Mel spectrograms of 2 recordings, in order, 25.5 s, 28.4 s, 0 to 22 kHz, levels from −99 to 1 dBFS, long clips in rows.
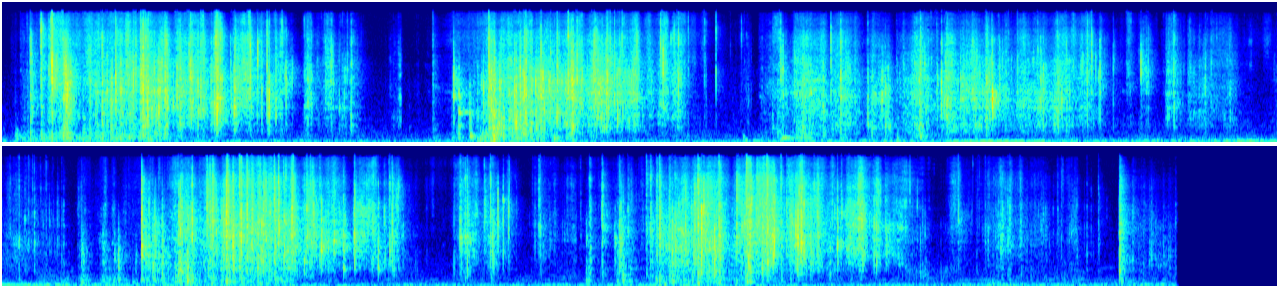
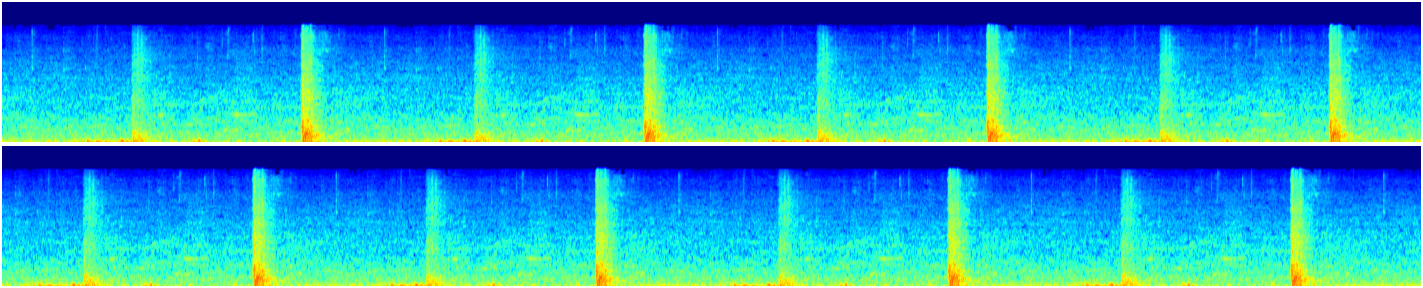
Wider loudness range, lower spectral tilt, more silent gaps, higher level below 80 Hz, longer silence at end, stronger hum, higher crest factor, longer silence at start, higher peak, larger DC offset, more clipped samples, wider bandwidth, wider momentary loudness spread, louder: first, 11 LU vs 5 LU; second, 0 dB/octave vs -5.5 dB/octave; neither; second, -64 dBFS vs -38 dBFS; first, 1 s vs 0 s; neither; first, 36 dB vs 24 dB; about the same, 0 s vs 0 s; about the same, -6 dBFS vs -8 dBFS; neither; neither; first, 17 kHz vs 11.5 kHz; about the same, 21 LU vs 19 LU; second, -37 LUFS vs -33 LUFS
